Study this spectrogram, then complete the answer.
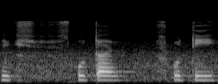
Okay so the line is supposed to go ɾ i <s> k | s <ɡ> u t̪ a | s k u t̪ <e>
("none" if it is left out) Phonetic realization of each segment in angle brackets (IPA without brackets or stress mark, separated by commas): none, k, i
